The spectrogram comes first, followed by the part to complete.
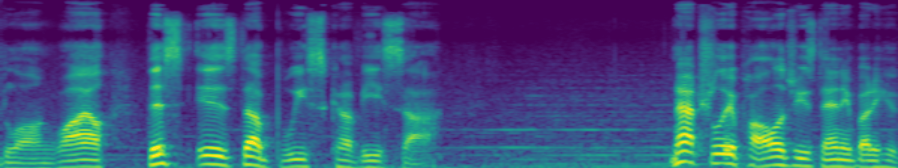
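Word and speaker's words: Błyskawica: stroke in English and is apparently pronounced like a w meanwhile the W is pronounced more like V and the C is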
